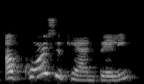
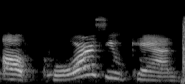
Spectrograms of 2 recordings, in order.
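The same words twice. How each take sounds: First: Indulgent dad. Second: Indulgent. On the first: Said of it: "agreed his dad". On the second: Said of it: "Billy agrees". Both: A narrator's reading.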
